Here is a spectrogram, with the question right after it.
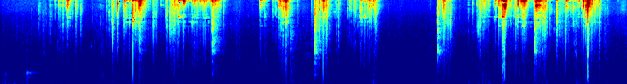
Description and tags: Dog leash
cz, czech, dog, panska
